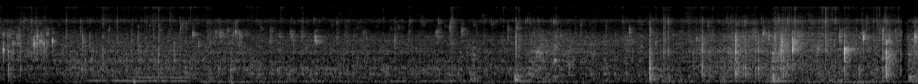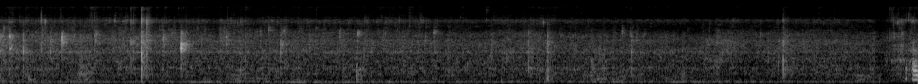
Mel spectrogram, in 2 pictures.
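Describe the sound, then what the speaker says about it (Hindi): Capsicum frying in a pan gives a steady, soft sizzle with scattered crackles and occasional stirring clatter, moderately close and without voices. "अब कैप्सिकम पूरा फ्राई हुआ है"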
